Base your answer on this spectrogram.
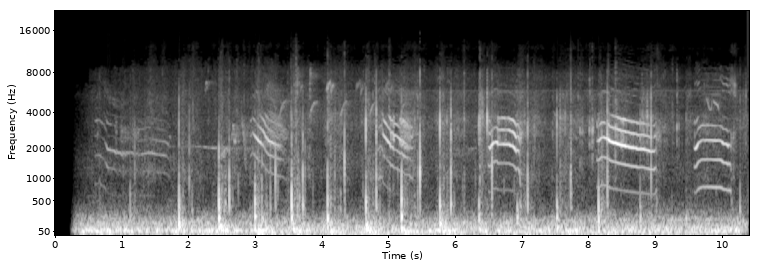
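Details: Stray cat, filmed on a GoPro HERO8, rubbing against someone and wriggling as if breakdancing. Repeated short, slightly rising meows come every second or so, mixed with many sharp thumps and rustles from its rubbing and rolling.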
